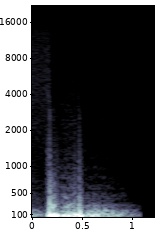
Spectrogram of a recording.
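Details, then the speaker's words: A single normal heartbeat demonstrated while teaching the cardiac cycle: a strong low first sound (lub) followed by the second sound (dub), which comes from semilunar valve closure. Normal S1 and S2. "So what did we hear now? We heard love and we heard dub. What is that? Loved dub. Loved dub. Loved dub. That's your heartbeat."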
